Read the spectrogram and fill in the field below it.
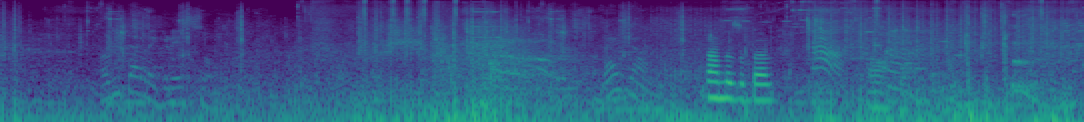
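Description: An energy gun fires in rapid bursts.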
